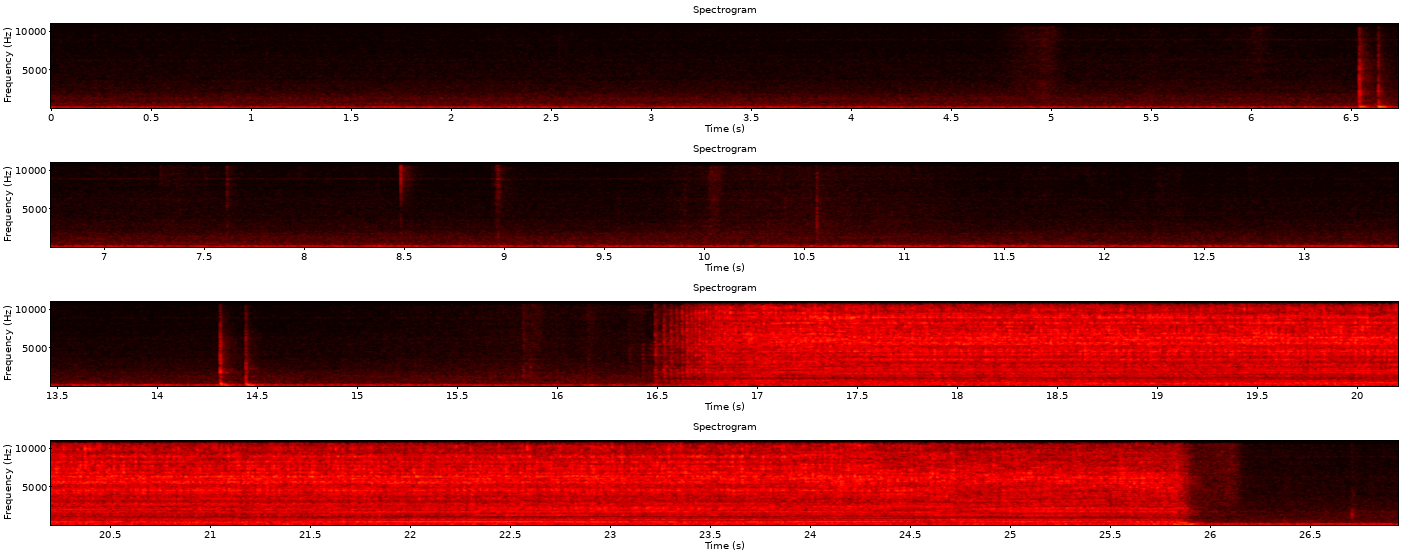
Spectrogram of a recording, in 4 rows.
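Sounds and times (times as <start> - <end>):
feeder motor whirring: 16.4 - 26.0.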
